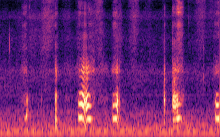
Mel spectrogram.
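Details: Infant hiccups: brief, sharp, repeated gulping sounds, about five in three seconds, with small cry-like voicing.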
